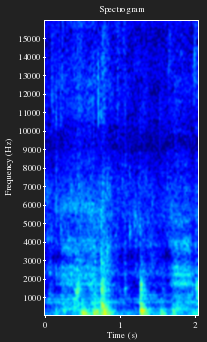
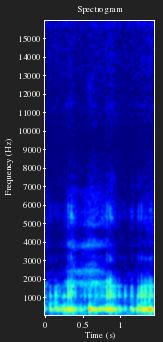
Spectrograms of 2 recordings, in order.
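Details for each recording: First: Irwin 42 boat, holding tank pump-out after the air-sucking problem: scattered splashes and watery sloshing with no hiss of air; air is no longer pulled through the head, so the pump-out is flowing normally. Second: Irwin 42 boat, holding tank being pumped out: irregular wet gurgles and bubbling bursts as air is sucked back through the head; the owner guesses the tank vent is clogged.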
